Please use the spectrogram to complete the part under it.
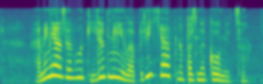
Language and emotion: Russian, positive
